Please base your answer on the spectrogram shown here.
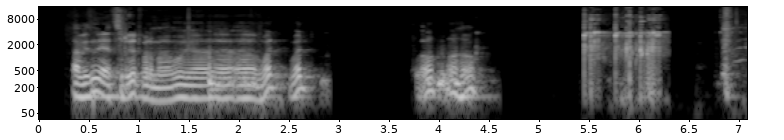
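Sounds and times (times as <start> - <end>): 
speech: 0.3 - 3.0, 3.8 - 4.6
glass beer bottles clinking together in a toast: 5.4 - 6.4.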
